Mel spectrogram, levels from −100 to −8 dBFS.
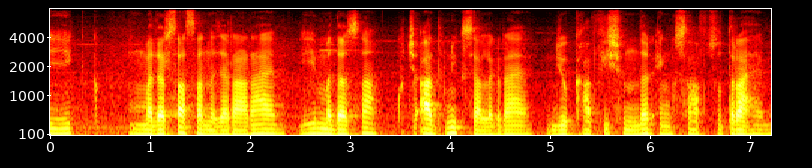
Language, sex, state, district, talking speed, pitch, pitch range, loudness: Hindi, male, Bihar, Araria, 185 wpm, 105 Hz, 100-115 Hz, -22 LUFS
